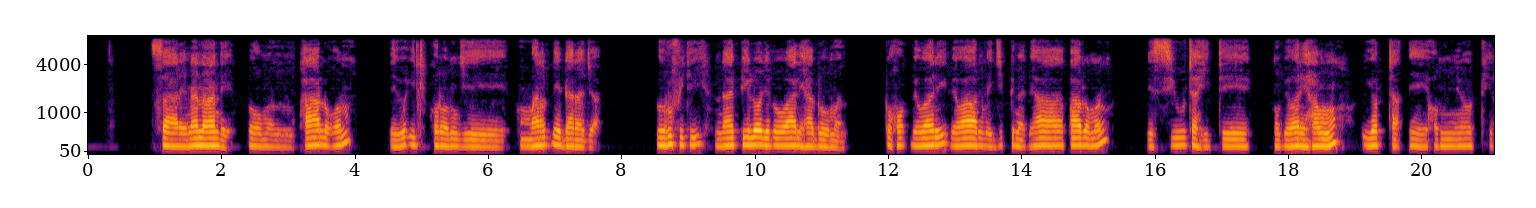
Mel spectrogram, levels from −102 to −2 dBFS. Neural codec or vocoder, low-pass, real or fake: codec, 16 kHz, 4 kbps, FreqCodec, larger model; 7.2 kHz; fake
